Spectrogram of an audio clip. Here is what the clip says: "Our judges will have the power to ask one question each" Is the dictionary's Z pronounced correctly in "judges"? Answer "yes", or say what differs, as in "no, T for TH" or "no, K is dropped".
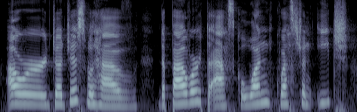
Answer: no, S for Z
